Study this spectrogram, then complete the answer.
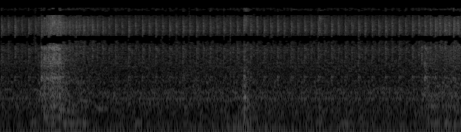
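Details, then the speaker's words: Isuzu Panther diesel, just overhauled with seals replaced and bearings fine, still idles with a very rough, hard constant tak-tak knock on every firing stroke; releasing injector pressure doesn't remove it. Cause not confirmed. "suaranya kasar jadi permasalahannya pada suara yang kasar saja ini dan kasarnya itu ya enggak kasar enggak kasar nanggung tapi kasar kasar bangetlah"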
